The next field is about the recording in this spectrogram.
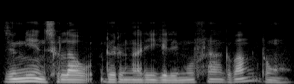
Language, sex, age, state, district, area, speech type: Bodo, male, 18-30, Assam, Chirang, urban, spontaneous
